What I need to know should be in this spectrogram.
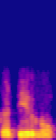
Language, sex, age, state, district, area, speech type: Tamil, male, 18-30, Tamil Nadu, Ariyalur, rural, conversation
